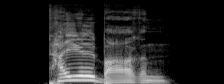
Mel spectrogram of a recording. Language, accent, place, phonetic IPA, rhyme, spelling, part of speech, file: German, Germany, Berlin, [ˈtaɪ̯lbaːʁən], -aɪ̯lbaːʁən, teilbaren, adjective, De-teilbaren.ogg
- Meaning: inflection of teilbar: 1. strong genitive masculine/neuter singular 2. weak/mixed genitive/dative all-gender singular 3. strong/weak/mixed accusative masculine singular 4. strong dative plural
